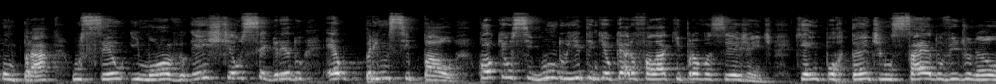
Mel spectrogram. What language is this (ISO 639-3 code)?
por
